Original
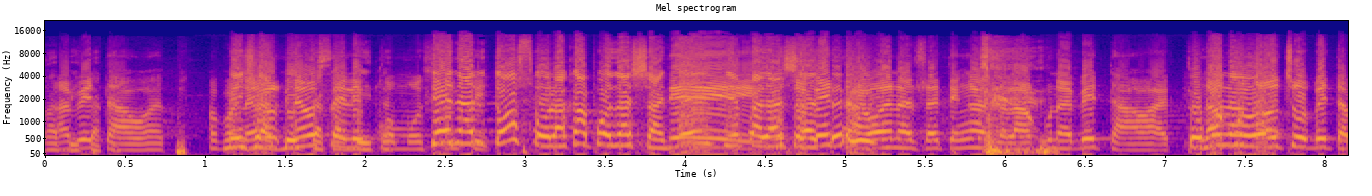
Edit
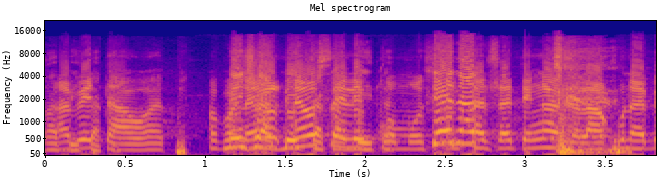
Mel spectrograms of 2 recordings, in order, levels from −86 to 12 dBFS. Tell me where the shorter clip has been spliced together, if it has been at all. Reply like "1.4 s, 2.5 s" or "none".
2.7 s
